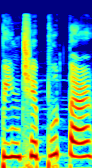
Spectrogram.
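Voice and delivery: acted-out, annoyed, high, angry yell. Retelling what someone yelled after the speaker kept walking: retelling an angry yell.

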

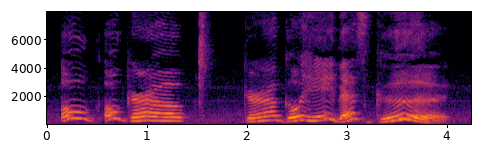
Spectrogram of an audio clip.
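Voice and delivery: sarcastic, fake-praising tone. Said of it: "saying sarcastic words".

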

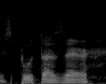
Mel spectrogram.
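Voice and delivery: put-on flat monotone. Acting out what a man said to her, imitating a monotone voice. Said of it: "He's just he's all like monotone".

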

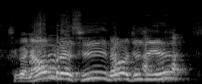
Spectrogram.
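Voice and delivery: loud, high northern Mexican norteño uncle voice. Taking on the other speaker's late uncle's voice to tell his story; impression of a norteño uncle. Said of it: "Con voz de tu tío, lo voy a hacer".

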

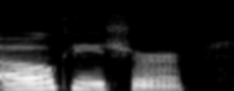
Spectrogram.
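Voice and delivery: mock-condescending tone. Recounting a doctor's reply after being corrected, mimicking a condescending doctor. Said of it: "he was condescending".

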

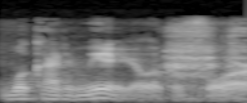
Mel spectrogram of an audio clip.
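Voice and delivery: low, soft, deepened male voice. Retelling a man who suddenly spoke up behind them, imitating his deep voice. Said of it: "His voice sounded deep to me".

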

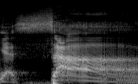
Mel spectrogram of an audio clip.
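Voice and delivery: talking from the stomach. Sports show host shows how his Japanese friends say it, imitating them. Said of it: "that's how they say it like in my Japanese friends".

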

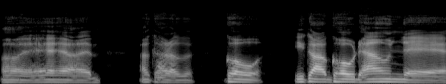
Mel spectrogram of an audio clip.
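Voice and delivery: strange, very weird, low put-on man's voice. Retelling how someone pretended to be a man: very weird man voice. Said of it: "using a very weird voice saying".

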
